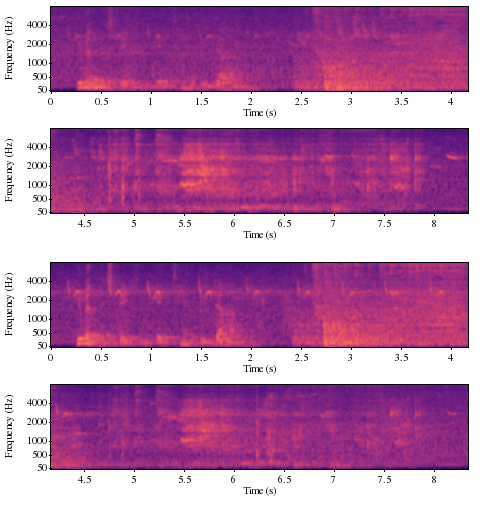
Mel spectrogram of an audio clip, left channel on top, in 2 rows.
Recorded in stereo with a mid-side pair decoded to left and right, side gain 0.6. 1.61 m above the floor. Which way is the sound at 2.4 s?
65° right.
